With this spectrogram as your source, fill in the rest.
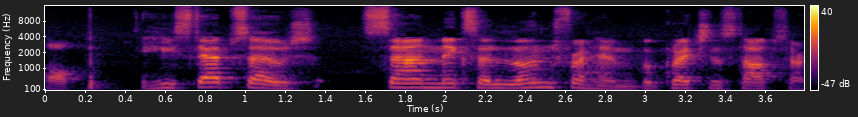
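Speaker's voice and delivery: ordinary delivery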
